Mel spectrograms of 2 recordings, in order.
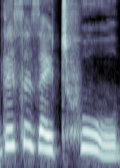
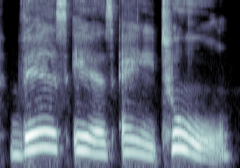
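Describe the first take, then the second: First: Said in the usual way. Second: "This is a tool" said very slowly; drawn out for emphasis. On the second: Real, not acted. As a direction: stretch out each word of "This is a tool". Preacher repeats it for emphasis.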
